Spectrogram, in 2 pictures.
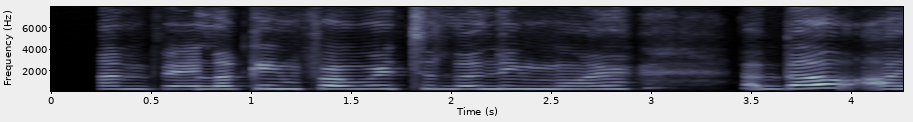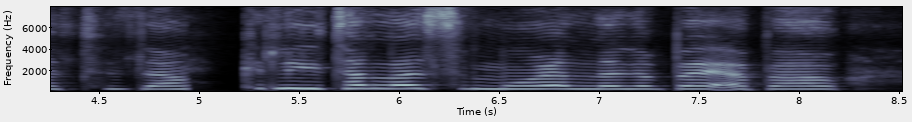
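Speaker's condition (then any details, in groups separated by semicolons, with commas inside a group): Dystonia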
